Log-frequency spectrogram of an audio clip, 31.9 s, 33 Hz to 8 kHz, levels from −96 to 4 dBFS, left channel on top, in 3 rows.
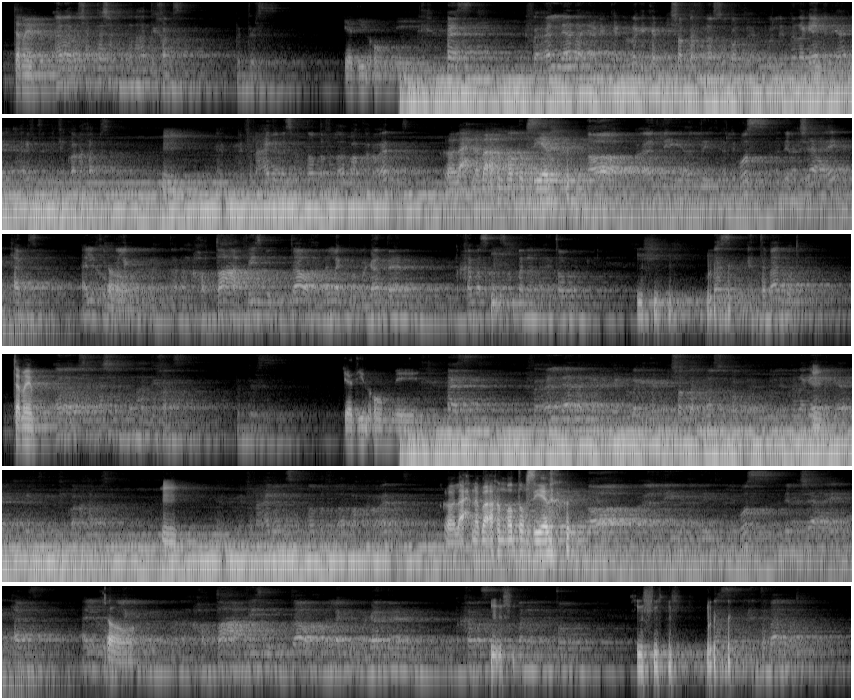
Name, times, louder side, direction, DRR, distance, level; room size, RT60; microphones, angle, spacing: voice 1, 0.6-2.2 2.9-3.3 5.2-6.1 6.5-11.9 13.3-15.5 17.9-21.6 22.2-28.4 30.0-31.2, left 1 dB, 40° left, 2 dB, 0.9 m, -41 dB
voice 2, 4.3-5.3 10.1-10.2 12.6-12.8 16.1-17.8 22.6-22.9 27.4-27.5 29.2-29.5 30.1-30.2, right 7 dB, 70° right, 13 dB, 0.3 m, -28 dB
sound 1, 4.9-21.3, equal, ahead, 0.4 m, -32 dB
11.0 x 7.3 x 3.2 m, 2.7 s
head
